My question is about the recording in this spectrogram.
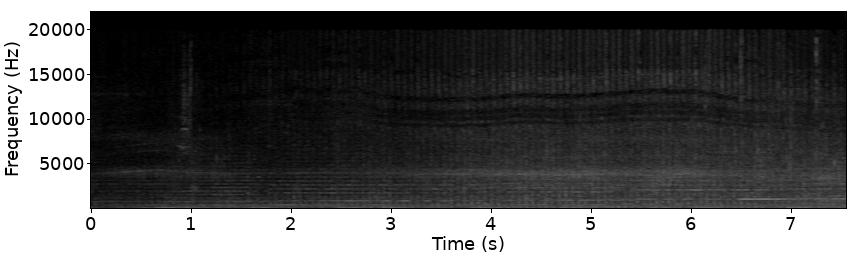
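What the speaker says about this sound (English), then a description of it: "The priority needs to be tranquilizing it with the capture team chopper." A capture team helicopter in Jurassic World Evolution 3 drones steadily for the whole stretch, its rotor chop thrumming loud and continuous beneath a low engine hum, with no voices over it.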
